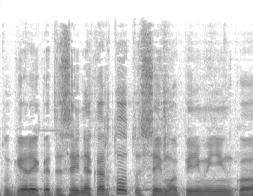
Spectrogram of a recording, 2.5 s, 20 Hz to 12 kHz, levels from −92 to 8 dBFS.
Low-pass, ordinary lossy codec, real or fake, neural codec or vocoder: 10.8 kHz; MP3, 64 kbps; real; none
